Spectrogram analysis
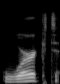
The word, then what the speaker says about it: worked: For example, my father worked in an office yesterday. Or, I worked very hard on my homework. Listen to the sound at the end. Worked. It sounds a little bit like a T.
